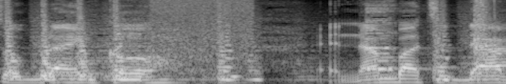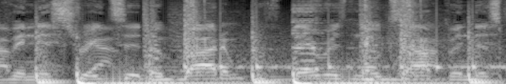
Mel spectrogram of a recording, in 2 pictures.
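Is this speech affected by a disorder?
No.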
